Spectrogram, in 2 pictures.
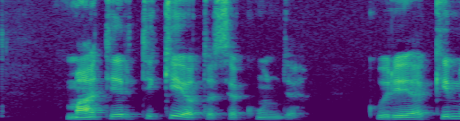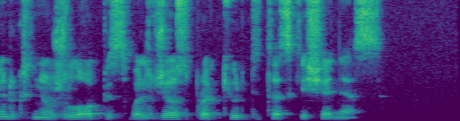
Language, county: Lithuanian, Kaunas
